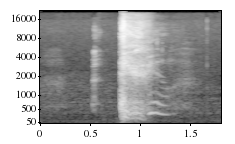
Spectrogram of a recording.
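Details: Female: a short in-breath followed by one loud, explosive sneeze that trails off, quiet room behind.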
